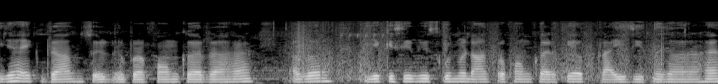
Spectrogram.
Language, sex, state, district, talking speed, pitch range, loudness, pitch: Hindi, male, Bihar, West Champaran, 185 wpm, 120-130 Hz, -16 LUFS, 120 Hz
